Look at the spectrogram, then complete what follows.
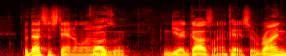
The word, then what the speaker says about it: Gosling: Ryan Gleason?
